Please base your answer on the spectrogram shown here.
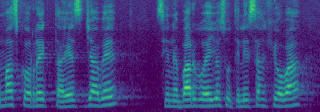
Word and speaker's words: Yahvé: durará para siempre y ahí reconocen que la pronunciación más correcta es yahvé sin embargo ellos utilizan Jehová porque es muy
